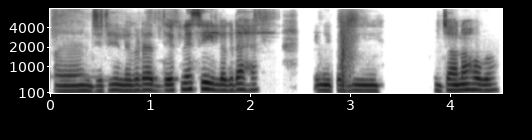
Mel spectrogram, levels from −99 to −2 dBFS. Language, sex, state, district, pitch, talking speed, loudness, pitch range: Hindi, female, Bihar, Samastipur, 190 Hz, 200 wpm, -15 LUFS, 185-200 Hz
